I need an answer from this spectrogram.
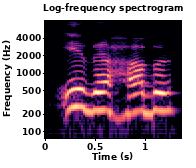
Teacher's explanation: बा पर करेंगे कलकला, दाल पर कलकला नहीं करना है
